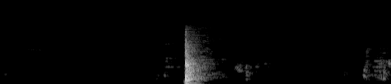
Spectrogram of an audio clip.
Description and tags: Foley- Stomach-Punch
This is a decent sound effect for when a person punches the other persons stomach. Enjoy!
